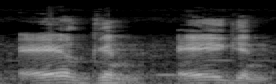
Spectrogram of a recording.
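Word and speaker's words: Eoghan: How do you pronounce E O G H A N Hogan? Egan. Egan. Egan. Egan, right? Egan. It's probably Egan. Silent O.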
